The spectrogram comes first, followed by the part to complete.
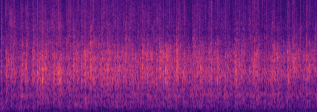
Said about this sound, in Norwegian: Vi skal si tusen takk til Sigrun Aasland og Sigbjørn Aanes. Gi dem en stor applaus.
